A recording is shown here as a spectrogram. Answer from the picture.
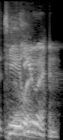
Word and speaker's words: Thielen: No, it's Thielen.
